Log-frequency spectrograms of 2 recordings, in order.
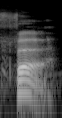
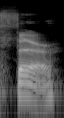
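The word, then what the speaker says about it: phở: It's not fur. It's pho. Anyways, 15 love. 15 love. It's pronounced fa.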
